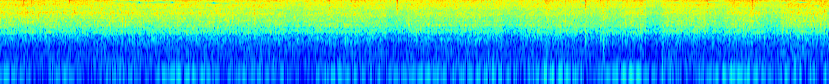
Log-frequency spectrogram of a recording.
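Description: Saucy chicken mince frying in a non-stick pan: a steady sizzle as the bhuna stage finishes.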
